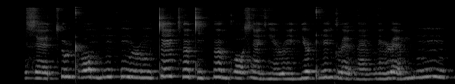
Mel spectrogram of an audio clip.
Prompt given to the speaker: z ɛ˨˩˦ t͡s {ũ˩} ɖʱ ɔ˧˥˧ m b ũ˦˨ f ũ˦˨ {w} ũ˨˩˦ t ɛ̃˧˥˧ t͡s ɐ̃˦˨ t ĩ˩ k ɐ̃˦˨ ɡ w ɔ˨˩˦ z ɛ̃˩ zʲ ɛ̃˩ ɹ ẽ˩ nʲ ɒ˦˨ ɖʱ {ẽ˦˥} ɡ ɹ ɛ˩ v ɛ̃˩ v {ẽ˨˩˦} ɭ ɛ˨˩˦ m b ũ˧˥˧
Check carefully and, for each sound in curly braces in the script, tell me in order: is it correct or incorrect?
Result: incorrect, incorrect, correct, correct

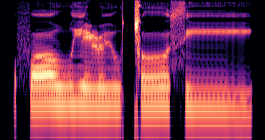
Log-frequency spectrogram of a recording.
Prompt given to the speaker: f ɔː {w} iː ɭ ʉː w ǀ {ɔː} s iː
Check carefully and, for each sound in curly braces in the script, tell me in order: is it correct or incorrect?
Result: correct, incorrect

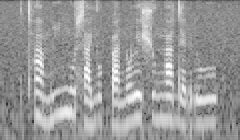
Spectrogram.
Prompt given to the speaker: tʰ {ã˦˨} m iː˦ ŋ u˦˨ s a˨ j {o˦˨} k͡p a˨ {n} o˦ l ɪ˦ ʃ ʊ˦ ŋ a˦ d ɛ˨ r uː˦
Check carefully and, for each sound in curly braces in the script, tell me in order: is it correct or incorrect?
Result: correct, correct, correct

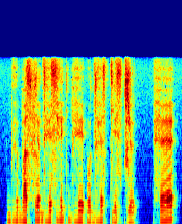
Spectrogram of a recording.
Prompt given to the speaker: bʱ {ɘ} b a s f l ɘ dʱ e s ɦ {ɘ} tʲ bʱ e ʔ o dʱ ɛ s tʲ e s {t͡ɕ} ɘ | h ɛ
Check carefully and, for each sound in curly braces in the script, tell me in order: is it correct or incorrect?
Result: correct, incorrect, correct

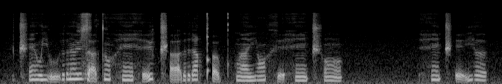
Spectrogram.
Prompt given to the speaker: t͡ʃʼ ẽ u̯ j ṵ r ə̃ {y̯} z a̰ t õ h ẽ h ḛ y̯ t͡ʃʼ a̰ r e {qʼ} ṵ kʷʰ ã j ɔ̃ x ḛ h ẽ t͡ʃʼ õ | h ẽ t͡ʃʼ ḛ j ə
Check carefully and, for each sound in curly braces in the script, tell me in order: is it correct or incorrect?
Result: correct, correct

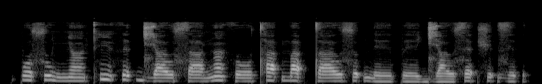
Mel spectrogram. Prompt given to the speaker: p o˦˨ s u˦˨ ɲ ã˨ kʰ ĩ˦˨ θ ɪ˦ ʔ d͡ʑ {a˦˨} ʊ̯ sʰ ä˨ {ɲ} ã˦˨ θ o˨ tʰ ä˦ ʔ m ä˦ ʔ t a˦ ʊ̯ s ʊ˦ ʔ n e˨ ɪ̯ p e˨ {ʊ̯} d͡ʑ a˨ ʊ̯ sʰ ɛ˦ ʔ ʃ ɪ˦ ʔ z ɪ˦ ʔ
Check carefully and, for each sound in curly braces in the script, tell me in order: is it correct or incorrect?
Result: incorrect, incorrect, incorrect

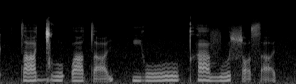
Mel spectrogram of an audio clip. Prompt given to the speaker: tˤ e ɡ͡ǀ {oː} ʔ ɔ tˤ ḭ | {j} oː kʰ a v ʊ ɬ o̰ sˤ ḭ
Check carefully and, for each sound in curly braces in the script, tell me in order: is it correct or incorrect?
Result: incorrect, correct

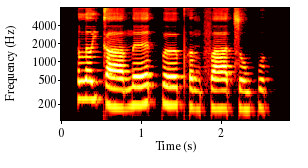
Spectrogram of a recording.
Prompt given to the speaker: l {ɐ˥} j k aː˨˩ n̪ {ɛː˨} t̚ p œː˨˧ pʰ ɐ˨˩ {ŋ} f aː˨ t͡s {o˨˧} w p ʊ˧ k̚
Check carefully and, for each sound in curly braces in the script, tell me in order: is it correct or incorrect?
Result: correct, incorrect, correct, correct

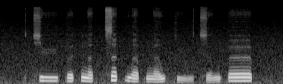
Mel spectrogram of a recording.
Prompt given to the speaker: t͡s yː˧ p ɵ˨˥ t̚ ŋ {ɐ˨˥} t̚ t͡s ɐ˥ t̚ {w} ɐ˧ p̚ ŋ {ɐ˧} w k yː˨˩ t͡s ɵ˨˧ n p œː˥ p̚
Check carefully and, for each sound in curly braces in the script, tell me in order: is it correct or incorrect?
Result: correct, correct, incorrect

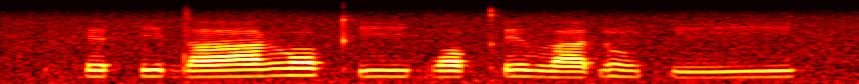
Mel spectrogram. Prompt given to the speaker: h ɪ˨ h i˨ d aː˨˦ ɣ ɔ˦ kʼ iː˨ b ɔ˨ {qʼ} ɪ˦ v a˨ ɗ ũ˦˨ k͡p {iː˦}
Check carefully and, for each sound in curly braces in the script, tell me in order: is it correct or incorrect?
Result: incorrect, incorrect

